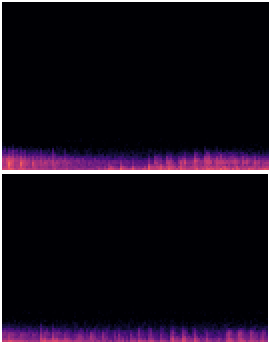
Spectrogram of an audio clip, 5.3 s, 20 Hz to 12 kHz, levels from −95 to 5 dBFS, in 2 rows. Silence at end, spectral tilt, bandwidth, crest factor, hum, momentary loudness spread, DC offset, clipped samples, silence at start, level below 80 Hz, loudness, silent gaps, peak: 0 s; -12 dB/octave; 1.7 kHz; 24 dB; none; 14 LU; under 0.1%; under 0.1%; 0 s; -44 dBFS; -42 LUFS; none; -14 dBFS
